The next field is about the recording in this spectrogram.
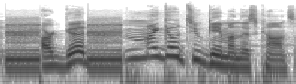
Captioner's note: buzzer buzzing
